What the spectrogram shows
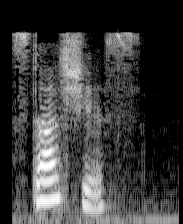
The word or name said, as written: stoshious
